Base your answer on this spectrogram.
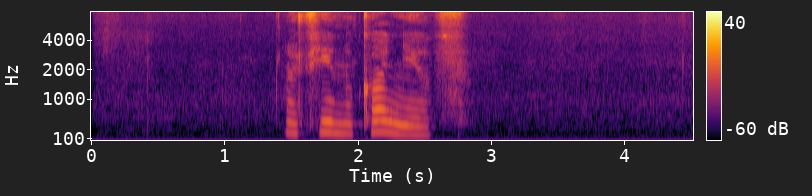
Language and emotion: Russian, sad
